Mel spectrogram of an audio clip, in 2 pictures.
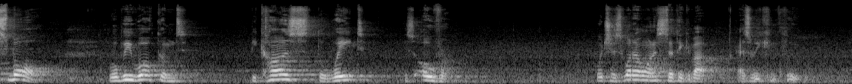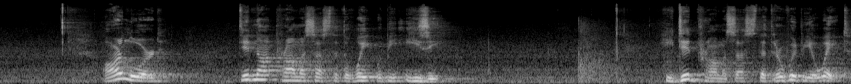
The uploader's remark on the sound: on October 8, 2023 at Arlington Baptist Church in Arlington, Virginia.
